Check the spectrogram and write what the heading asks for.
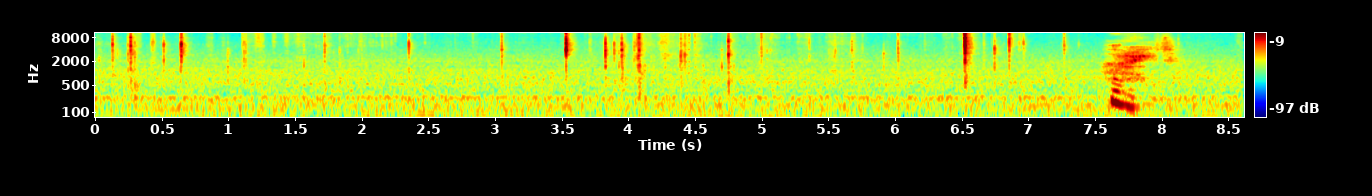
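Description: Scattered light clicks and crinkles of a thin paper sticker being pressed, peeled and smoothed down by fingertips on a paper journal page, the sticker clinging to the fingers. Near the end comes a brief vocal sound falling in pitch.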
